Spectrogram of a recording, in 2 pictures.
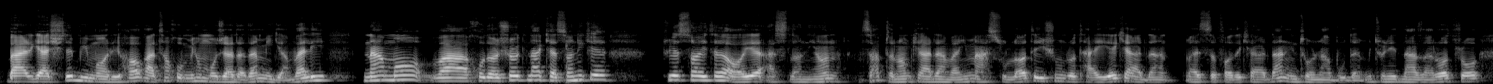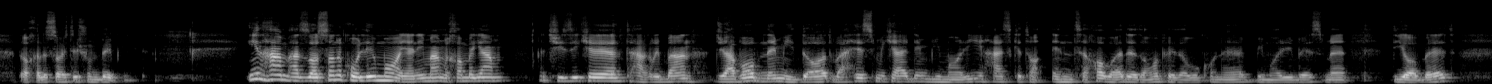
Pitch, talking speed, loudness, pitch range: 140 Hz, 145 wpm, -23 LUFS, 120-180 Hz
